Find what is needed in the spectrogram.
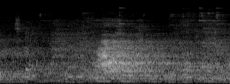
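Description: A puppy gives a single sharp yip about a second in, over low background voices.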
